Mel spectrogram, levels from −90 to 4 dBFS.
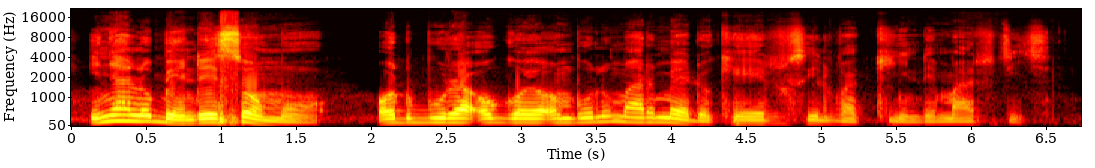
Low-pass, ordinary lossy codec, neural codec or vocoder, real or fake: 19.8 kHz; none; none; real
